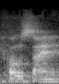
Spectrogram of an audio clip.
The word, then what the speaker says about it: cosine: That's pronounced sine, cosine, and tangent, but we abbreviate them sin, cos, and tan. Please don't call them sin, cos, and tan. Sine, cosine, tangent.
